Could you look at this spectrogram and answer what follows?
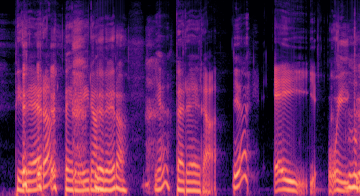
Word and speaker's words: Pereira: Do you want to try and pronounce her last name? Pereira.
